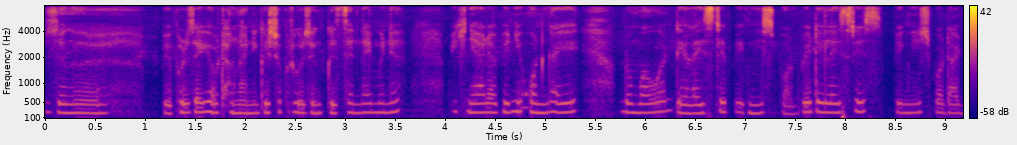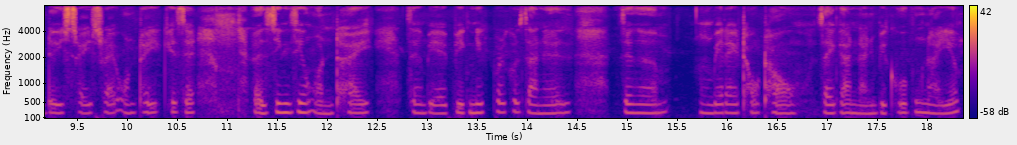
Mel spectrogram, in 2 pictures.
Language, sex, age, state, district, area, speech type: Bodo, female, 18-30, Assam, Baksa, rural, spontaneous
